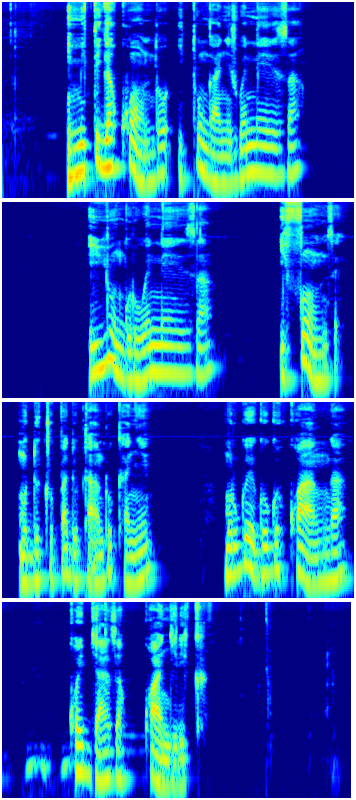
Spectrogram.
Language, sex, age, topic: Kinyarwanda, male, 18-24, health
